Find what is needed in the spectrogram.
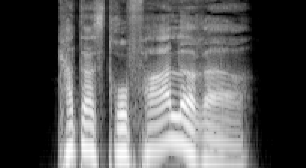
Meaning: inflection of katastrophal: 1. strong/mixed nominative masculine singular comparative degree 2. strong genitive/dative feminine singular comparative degree 3. strong genitive plural comparative degree
- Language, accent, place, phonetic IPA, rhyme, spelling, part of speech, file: German, Germany, Berlin, [katastʁoˈfaːləʁɐ], -aːləʁɐ, katastrophalerer, adjective, De-katastrophalerer.ogg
